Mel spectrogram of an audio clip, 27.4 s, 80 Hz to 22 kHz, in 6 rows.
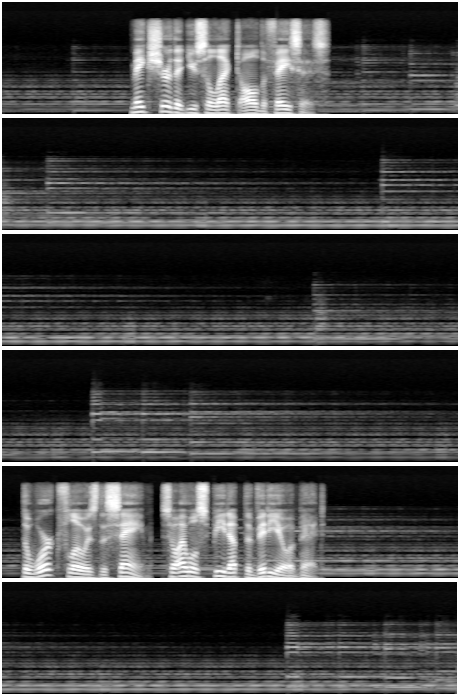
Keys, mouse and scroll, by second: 0.5 Tab, 0.7-1.2 scroll up 4, 1.2-3.2 shift+middle drag, 3.2 click, 5.1 click, 5.9 Tab, 6.5-7.6 shift+middle drag, 7.6 Tab, 8.4 click, 9.9 click, 10.4 Tab, 11.0 scroll down 2, 11.4-13.3 shift+middle drag, 13.3-13.6 scroll up 5, 13.6-14.6 middle drag, 14.6 click, 16.5 click, 17.2 click, 18.7 click, 20.5 click, 21.5 Tab, 21.7 shift+middle click, 21.9 scroll up 4, 22.0 shift+middle click, 22.7 click, 23.5 shift+middle click, 23.9 middle click, 24.2 ctrl+KP_Add, 25.2 shift+middle click, 25.8-27.0 drag, 27.0 shift+middle click.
